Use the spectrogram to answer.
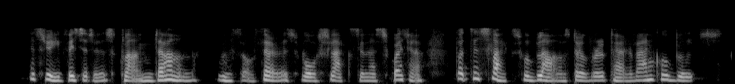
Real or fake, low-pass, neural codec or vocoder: fake; 5.4 kHz; codec, 24 kHz, 1.5 kbps, HILCodec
